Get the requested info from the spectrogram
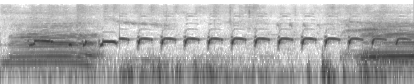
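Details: Cow on a traditional village farm lowing in a long harmonic moo that slides downward, then a second moo near the end. Between them a bird repeats short, sharp hooked calls about every quarter second over low rumbling farm noise.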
